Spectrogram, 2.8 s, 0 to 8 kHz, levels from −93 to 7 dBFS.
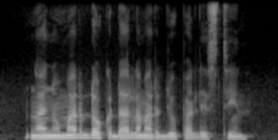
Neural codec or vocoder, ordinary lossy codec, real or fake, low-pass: none; none; real; none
